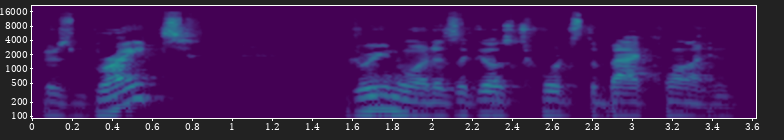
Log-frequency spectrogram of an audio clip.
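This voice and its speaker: A man's voice: fairly low pitch, measured pace, fairly bright tone, breathy edge. A young man doing live radio-style soccer play-by-play, with conversational analysis that wanders and corrects itself. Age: young adult.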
